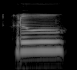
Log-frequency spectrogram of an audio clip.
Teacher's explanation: مداریہ لمبا کریں گے، کھینچ کر پڑھیں گے، ٹھیک ہے. را کو پراپر منہ کو پر کر کے پڑھیں گے، موٹا پڑھا جائے گا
